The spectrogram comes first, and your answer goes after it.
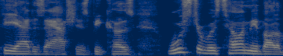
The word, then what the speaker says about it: Worcester: that it's spelled in Massachusetts but he everybody pronounces it Wooster so so that's the way he that's that's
